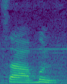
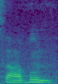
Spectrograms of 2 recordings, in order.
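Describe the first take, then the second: No difference in how they are said.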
